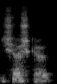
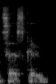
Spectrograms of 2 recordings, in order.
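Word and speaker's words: Šeško: This is how you pronounce it, Sheshko, not Sesko, Sheshko.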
